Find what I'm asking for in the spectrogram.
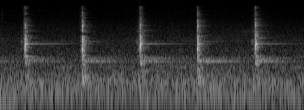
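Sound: clock ticking sound effect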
